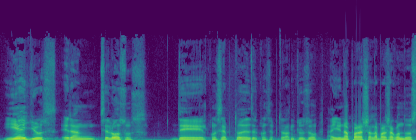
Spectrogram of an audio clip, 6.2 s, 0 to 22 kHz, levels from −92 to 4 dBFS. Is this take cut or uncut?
cut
